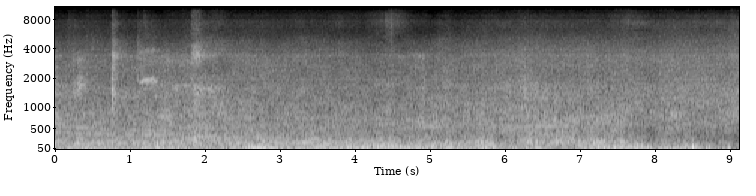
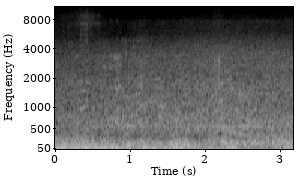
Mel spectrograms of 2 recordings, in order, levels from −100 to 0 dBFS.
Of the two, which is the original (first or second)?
second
